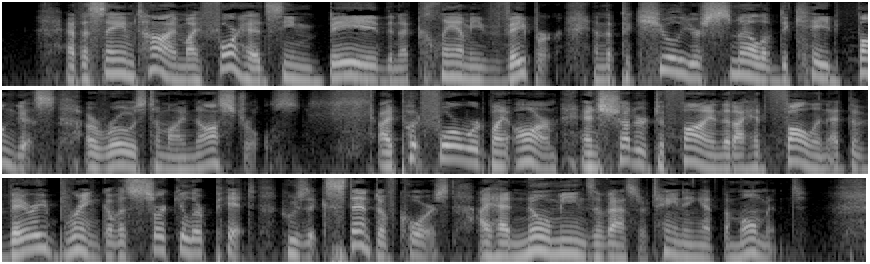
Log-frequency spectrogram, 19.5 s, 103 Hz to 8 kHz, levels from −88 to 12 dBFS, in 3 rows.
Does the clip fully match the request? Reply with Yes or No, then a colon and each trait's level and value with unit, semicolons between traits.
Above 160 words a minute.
Yes: average, 175 wpm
